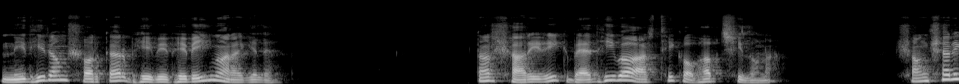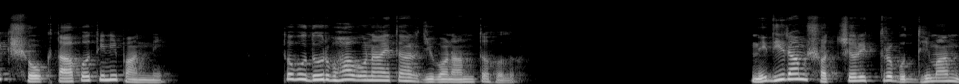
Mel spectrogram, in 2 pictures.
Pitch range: 115-175 Hz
